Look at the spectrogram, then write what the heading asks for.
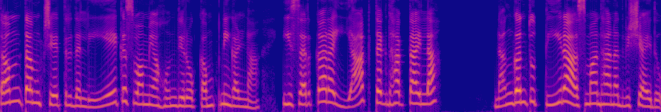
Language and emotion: Kannada, angry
